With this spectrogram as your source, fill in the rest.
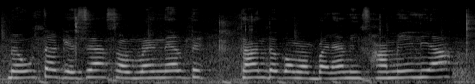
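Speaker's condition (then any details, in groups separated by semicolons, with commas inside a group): Cerebral palsy; motor disorder, all four limbs, from birth, premature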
